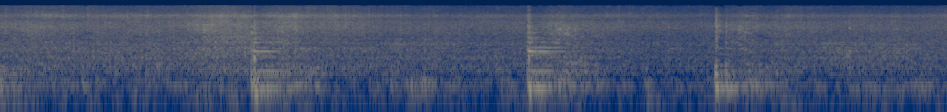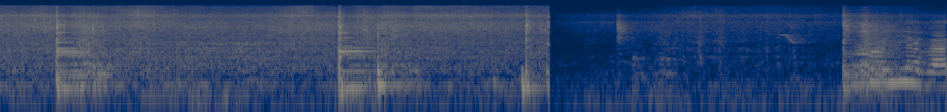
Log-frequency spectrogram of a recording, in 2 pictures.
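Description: Kakrol, bitter gourd, stir-fried in a pan, a steady close sizzle broken by rhythmic scraping strokes of a spatula roughly every second, before the frying sound drops away near the end.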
